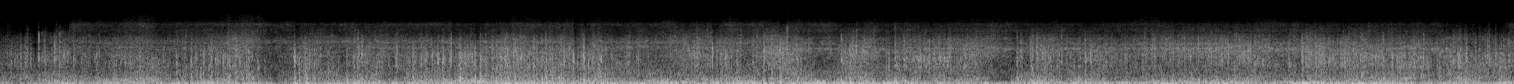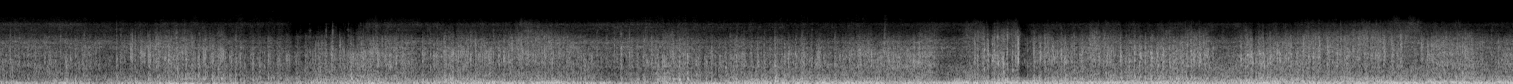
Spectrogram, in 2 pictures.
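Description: Canyon Strive enduro mountain bike descending a dirt and rocky trail at speed: a steady rush of wind on the microphone over tyre roar and the rattle of the bike. A few sharp knocks from wheels hitting rocks or roots, about three seconds in, around ten seconds and near twenty-five seconds.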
